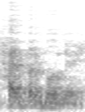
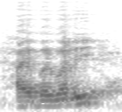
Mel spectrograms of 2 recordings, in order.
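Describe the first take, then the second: First: The word ends like 'bowl', final e silent. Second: The word ends in a sounded 'lee' syllable. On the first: The speaker calls it wrong. "wrongly pronounced and people pronounce it hyperbole" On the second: The speaker calls it right. "the correct pronunciation of the word is hyperbole"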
